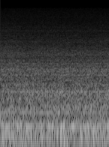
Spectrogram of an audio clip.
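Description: Steady low rumble with a faint hiss inside a car cabin while the car sits stopped at a red light.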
